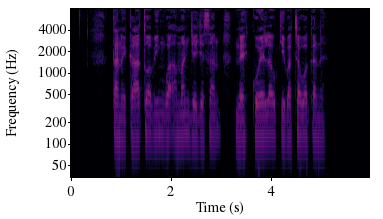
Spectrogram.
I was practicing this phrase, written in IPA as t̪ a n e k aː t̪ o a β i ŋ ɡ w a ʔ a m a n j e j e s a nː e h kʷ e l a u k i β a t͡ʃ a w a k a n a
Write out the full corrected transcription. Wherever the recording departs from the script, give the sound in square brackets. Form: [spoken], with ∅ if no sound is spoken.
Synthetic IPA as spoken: t̪ a n e k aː t̪ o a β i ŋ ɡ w a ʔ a m a n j e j e s a nː e h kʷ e l a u k i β a t͡ʃ a w a k a n [e]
